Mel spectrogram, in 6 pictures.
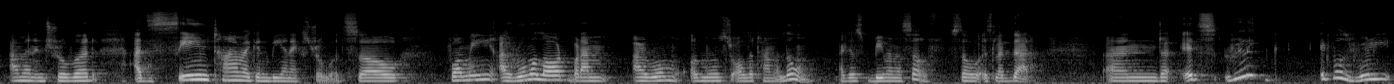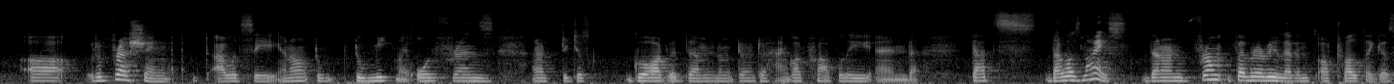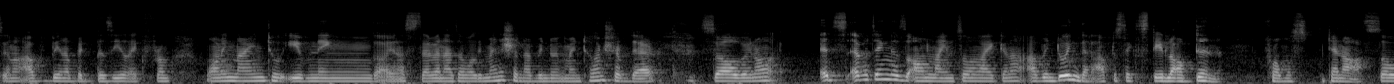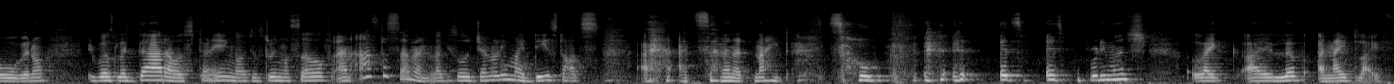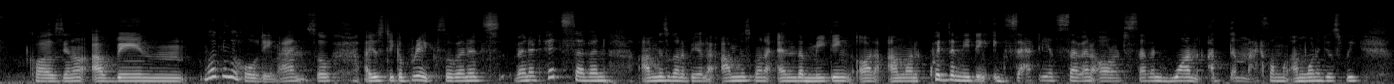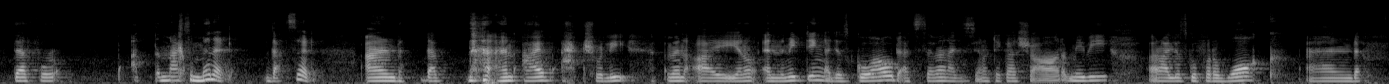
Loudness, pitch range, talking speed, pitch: -26 LUFS, 150-175 Hz, 195 wpm, 160 Hz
